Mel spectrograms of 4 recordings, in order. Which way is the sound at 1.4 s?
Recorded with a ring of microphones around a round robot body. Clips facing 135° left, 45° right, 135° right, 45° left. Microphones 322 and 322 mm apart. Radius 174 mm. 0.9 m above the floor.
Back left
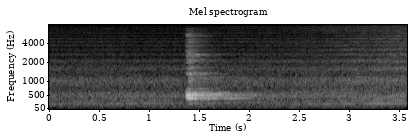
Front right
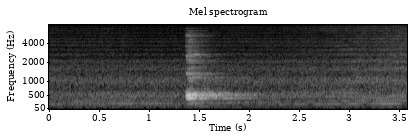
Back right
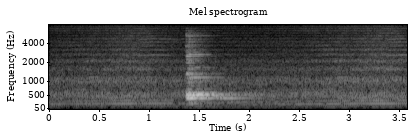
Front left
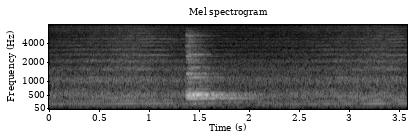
125° right.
